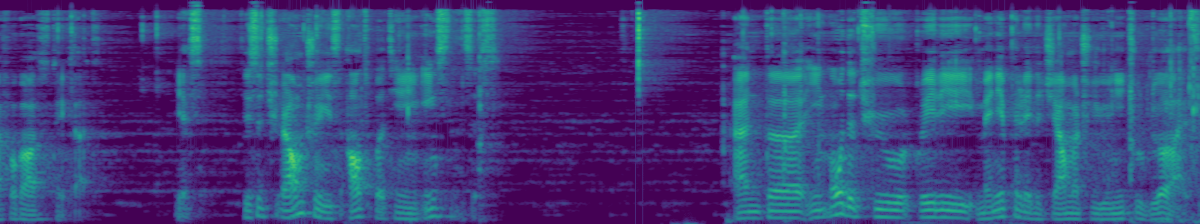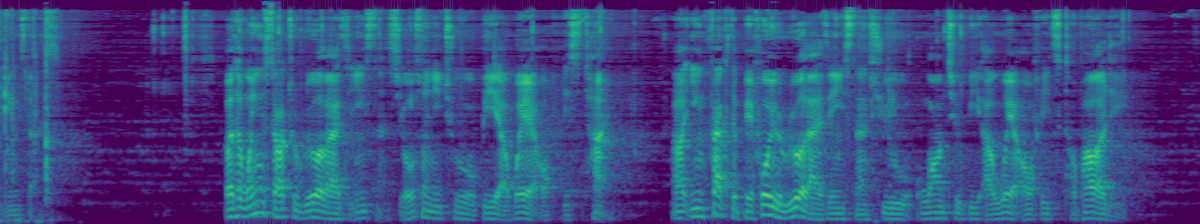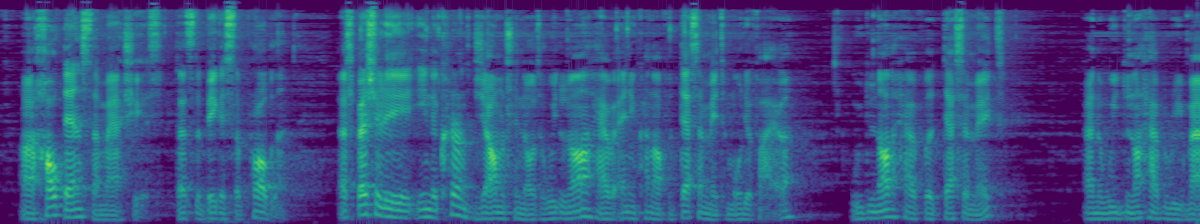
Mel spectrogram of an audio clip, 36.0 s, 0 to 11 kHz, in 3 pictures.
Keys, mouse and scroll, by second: 0.0 click, 0.5 click, 1.5 click, 2.5 click, 3.0 click, 3.6-7.2 middle drag, 7.4 shift+right click, 8.0 g, 8.8-9.8 middle drag, 9.8 click, 11.1 ctrl+a, 14.3 click, 15.0 middle click, 15.3-16.6 scroll up 1, 16.6-17.0 middle drag, 17.0 d, 17.3-18.0 drag, 18.0 d, 20.7 z, 27.6 click, 28.2 click, 30.1 click, 30.7-33.7 drag.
